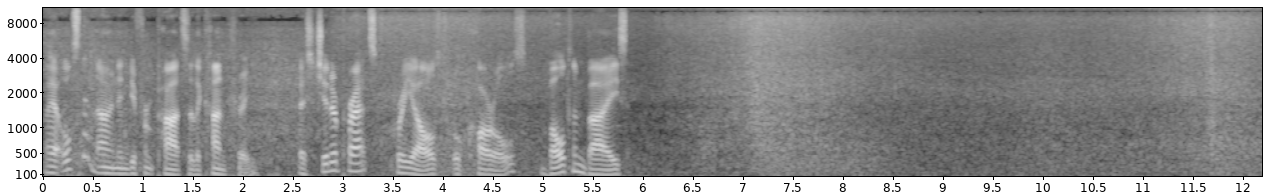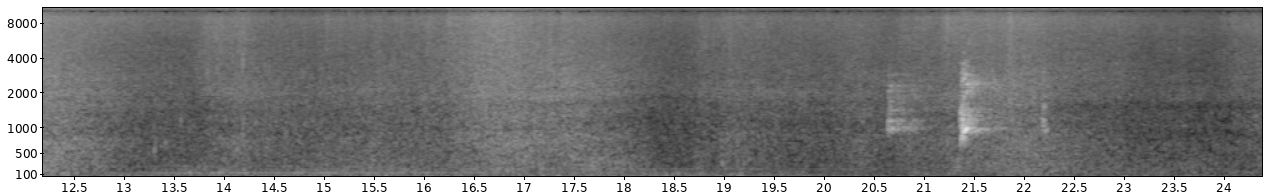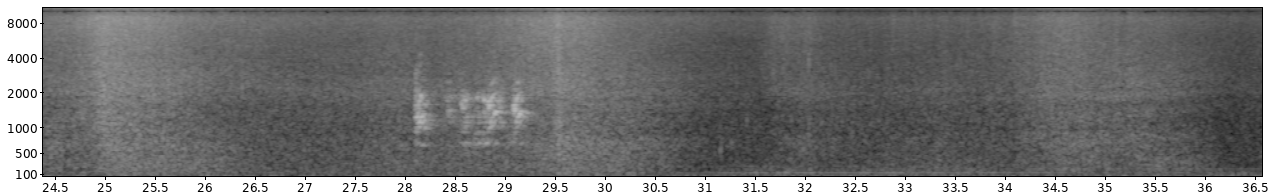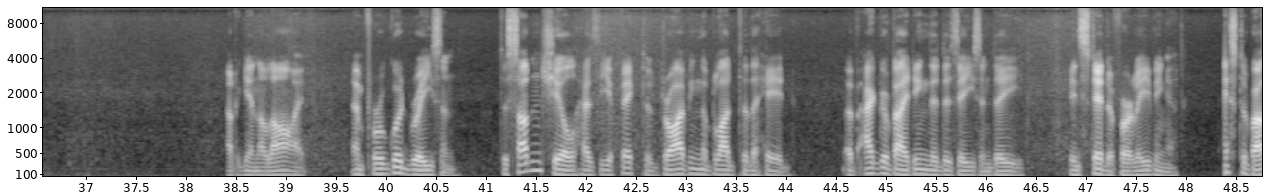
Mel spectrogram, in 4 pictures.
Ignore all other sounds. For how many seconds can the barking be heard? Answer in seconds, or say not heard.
3 s.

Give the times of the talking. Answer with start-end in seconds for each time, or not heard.
0.0-5.8, 38.4-48.7.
